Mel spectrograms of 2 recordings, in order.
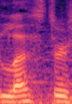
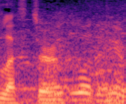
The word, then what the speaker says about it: Leicester: why does it say Leicester Square station hmm that's there yes how you pronounce it I think it's pronounced Leicester let me know in the comments down below UK people I think it's Lester Hey look at the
